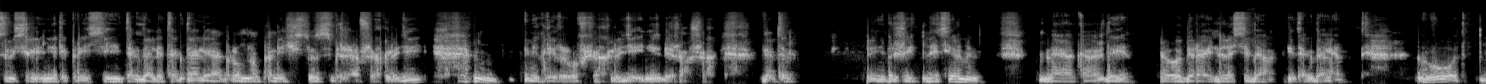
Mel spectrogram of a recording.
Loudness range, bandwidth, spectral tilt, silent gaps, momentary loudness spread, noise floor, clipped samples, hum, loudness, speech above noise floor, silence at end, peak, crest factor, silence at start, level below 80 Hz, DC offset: 2 LU; 12.5 kHz; -4.5 dB/octave; none; 5 LU; -40 dBFS; under 0.1%; none; -17 LUFS; 23 dB; 0 s; -6 dBFS; 12 dB; 0 s; -56 dBFS; under 0.1%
